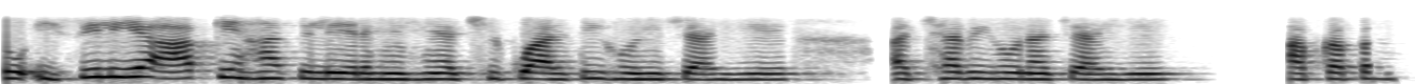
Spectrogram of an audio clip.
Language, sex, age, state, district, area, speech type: Hindi, female, 18-30, Uttar Pradesh, Jaunpur, urban, conversation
